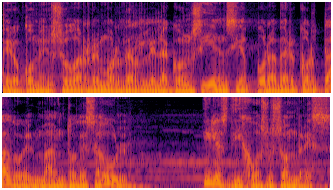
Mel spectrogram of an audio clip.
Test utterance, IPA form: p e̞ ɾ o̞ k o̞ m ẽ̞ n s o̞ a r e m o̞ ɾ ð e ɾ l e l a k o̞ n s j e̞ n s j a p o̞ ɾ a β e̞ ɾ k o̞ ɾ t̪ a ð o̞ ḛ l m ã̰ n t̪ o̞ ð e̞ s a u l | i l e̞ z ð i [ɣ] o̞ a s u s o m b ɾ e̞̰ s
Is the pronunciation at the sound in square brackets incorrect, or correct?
incorrect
